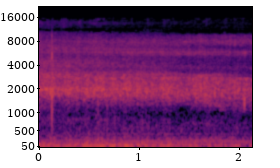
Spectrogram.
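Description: Faint, steady low hum with a light hiss, heard on board a small fishing boat on the water.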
